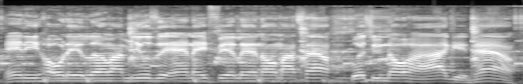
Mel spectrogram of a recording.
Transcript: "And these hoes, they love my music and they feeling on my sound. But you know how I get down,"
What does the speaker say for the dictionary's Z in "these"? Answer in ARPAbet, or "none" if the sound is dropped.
none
